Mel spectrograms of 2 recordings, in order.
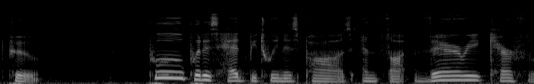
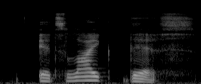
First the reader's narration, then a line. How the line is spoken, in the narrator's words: he said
